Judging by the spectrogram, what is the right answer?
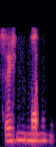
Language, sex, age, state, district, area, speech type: Kashmiri, male, 18-30, Jammu and Kashmir, Kupwara, rural, conversation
